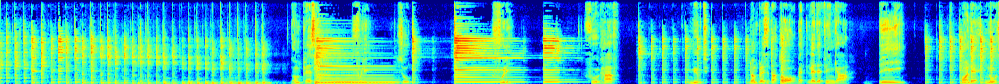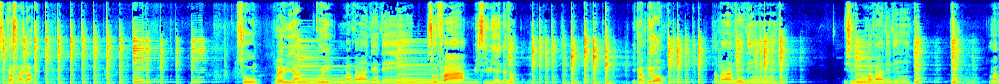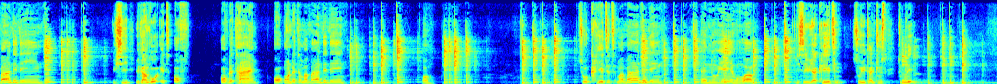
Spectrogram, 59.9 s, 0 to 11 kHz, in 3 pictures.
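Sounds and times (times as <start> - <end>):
muted electric guitar plucks: 0.0 - 8.4, 9.1 - 11.8, 12.8 - 16.2, 18.5 - 24.2, 25.5 - 36.1, 36.9 - 42.2, 46.2 - 49.7, 50.3 - 59.9.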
